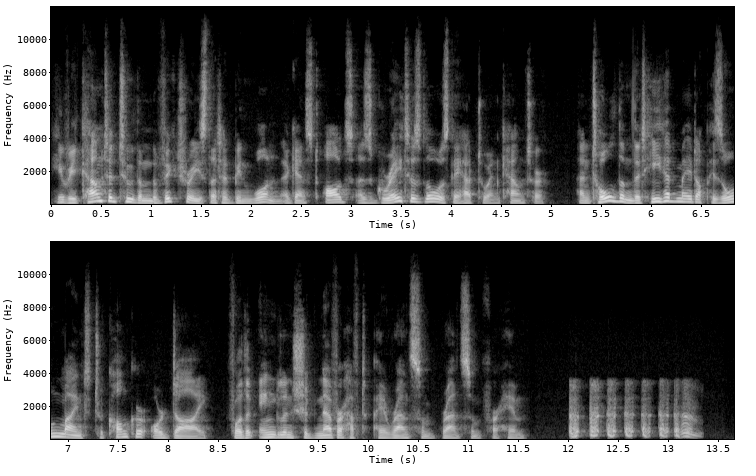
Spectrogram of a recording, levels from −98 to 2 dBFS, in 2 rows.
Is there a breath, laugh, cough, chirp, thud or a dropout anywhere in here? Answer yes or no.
yes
